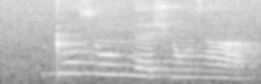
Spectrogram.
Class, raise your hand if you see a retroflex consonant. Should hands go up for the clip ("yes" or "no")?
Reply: yes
